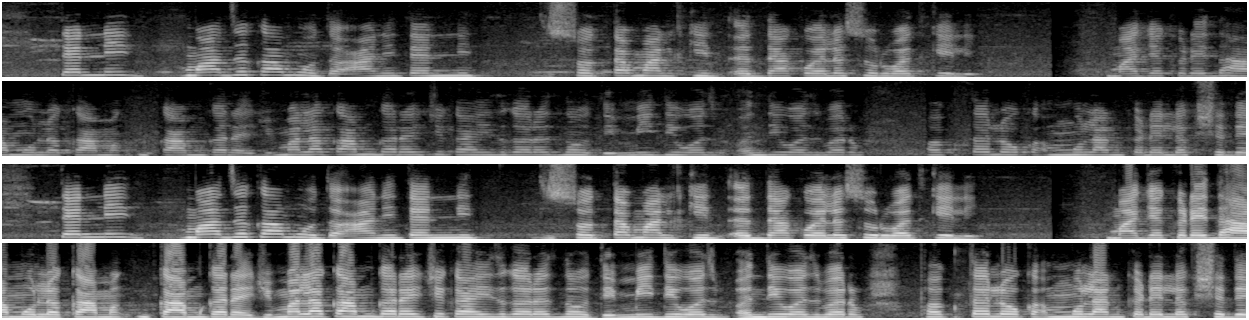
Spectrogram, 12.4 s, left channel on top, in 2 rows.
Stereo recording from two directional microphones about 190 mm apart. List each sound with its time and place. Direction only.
0.3 s a woman's voice: 15° right (ahead or behind)
5.5 s a woman's voice: 45° right (ahead or behind)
